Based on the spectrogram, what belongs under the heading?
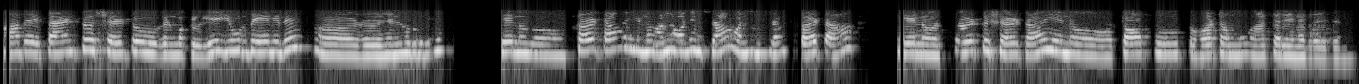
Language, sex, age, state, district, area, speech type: Kannada, female, 30-45, Karnataka, Bellary, rural, conversation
